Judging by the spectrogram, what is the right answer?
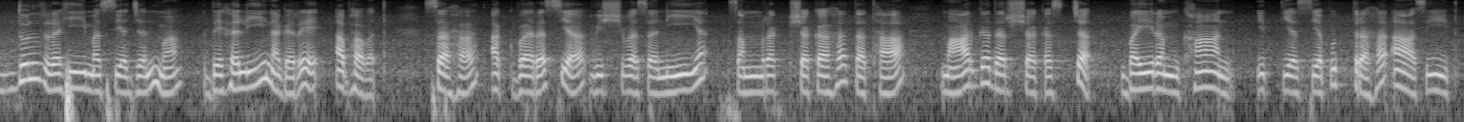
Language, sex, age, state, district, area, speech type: Sanskrit, female, 45-60, Karnataka, Chikkaballapur, urban, read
